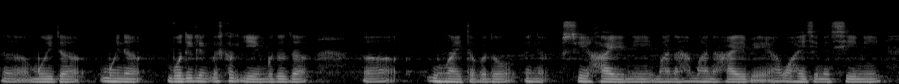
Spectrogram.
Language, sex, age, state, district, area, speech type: Manipuri, male, 18-30, Manipur, Bishnupur, rural, spontaneous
